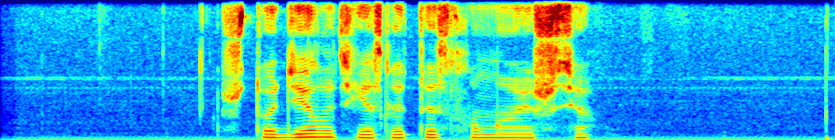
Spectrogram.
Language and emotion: Russian, sad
